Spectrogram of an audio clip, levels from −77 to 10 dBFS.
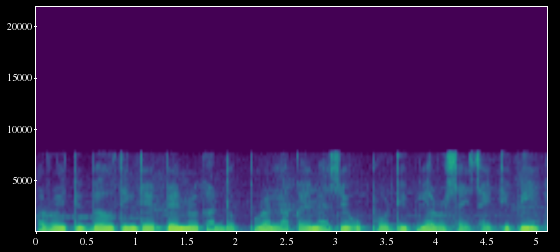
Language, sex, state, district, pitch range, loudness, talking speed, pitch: Nagamese, female, Nagaland, Kohima, 195-205 Hz, -15 LUFS, 210 wpm, 195 Hz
